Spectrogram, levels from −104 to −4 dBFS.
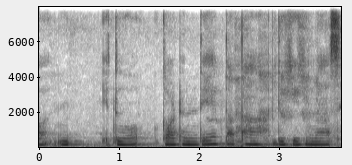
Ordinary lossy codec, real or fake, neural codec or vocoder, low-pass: none; fake; codec, 16 kHz, 4 kbps, FreqCodec, larger model; none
